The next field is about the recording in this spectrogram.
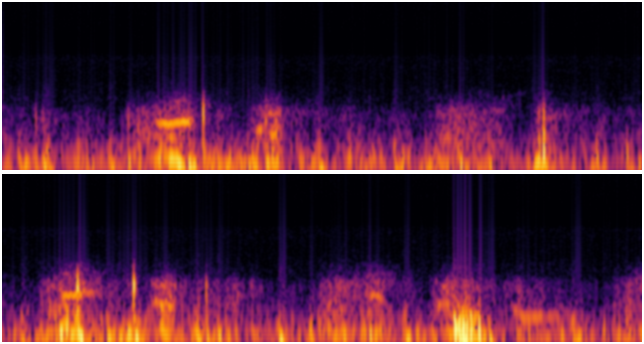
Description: Digital auscultation of Inspiratory Squeaks in a patient with severe Bronchiectasis www.pacesaid.com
